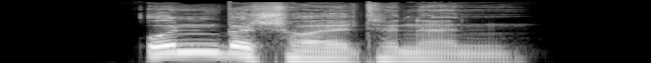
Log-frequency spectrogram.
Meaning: inflection of unbescholten: 1. strong genitive masculine/neuter singular 2. weak/mixed genitive/dative all-gender singular 3. strong/weak/mixed accusative masculine singular 4. strong dative plural
- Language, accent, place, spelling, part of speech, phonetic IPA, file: German, Germany, Berlin, unbescholtenen, adjective, [ˈʊnbəˌʃɔltənən], De-unbescholtenen.ogg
